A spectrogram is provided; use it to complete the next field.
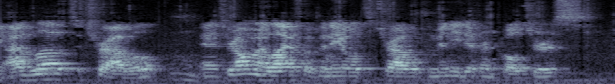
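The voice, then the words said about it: American accent. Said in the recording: “I'm an American. My accent, I'm pretty sure, betrays me.”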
